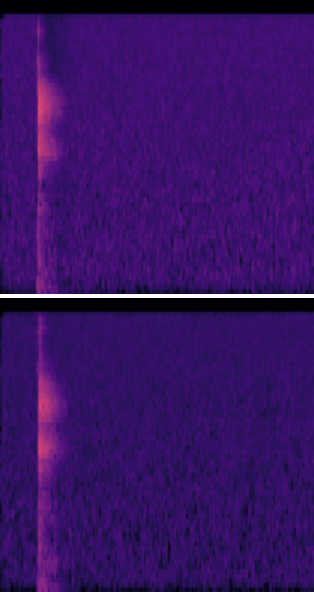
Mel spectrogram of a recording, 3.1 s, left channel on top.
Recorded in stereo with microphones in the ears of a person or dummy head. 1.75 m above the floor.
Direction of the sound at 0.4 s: 50° left (ahead or behind).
